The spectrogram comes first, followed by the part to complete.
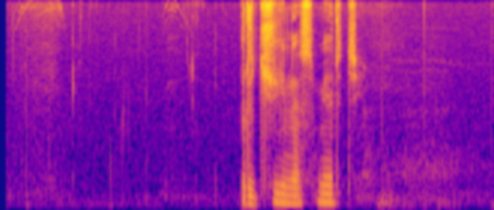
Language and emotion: Russian, neutral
